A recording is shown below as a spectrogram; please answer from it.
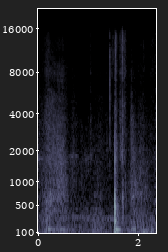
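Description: Faint rustle of shrink-wrapped Blu-ray steelbook cases being handled as one is lifted from a stack, with one sharp knock about one and a half seconds in.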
